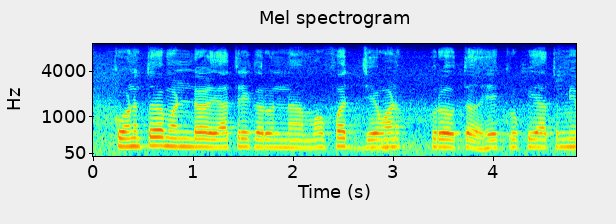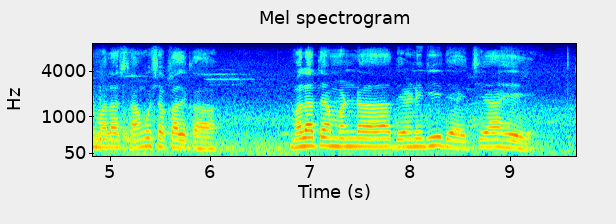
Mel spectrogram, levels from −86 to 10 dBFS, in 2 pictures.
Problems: constant background noise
